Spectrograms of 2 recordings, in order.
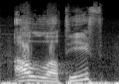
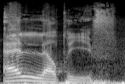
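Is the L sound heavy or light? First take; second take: heavy; light. First: The L sound is heavy and thick. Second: The L sound is light and thin. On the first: The speaker calls it wrong. "don't say al-latif" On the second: The speaker calls it right. "Al-latif is a light lamb"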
